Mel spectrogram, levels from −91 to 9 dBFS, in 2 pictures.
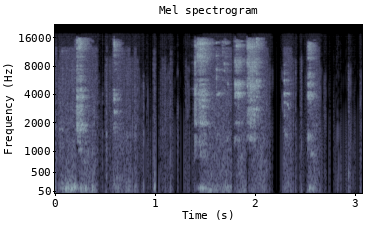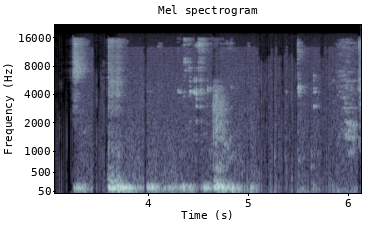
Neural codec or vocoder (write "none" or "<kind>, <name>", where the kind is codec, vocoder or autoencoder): vocoder, BigVGAN v2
